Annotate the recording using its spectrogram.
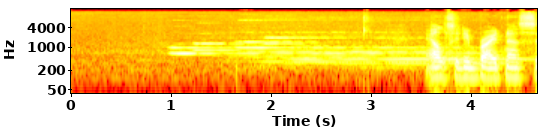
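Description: A laptop plays a short melodic startup chime through its small speakers.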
